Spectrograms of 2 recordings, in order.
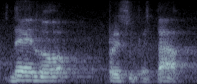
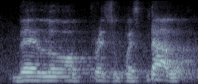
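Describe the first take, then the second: No difference in how they are said.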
